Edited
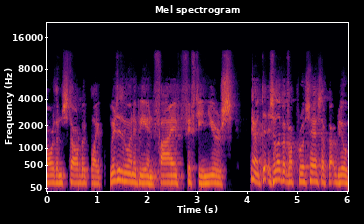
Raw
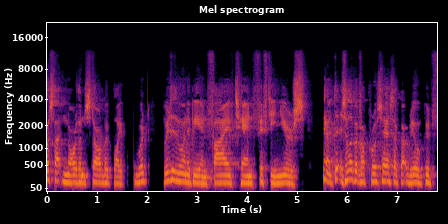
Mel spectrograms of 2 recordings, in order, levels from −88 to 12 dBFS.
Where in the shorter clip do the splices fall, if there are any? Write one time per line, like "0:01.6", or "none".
0:01.2
0:02.7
